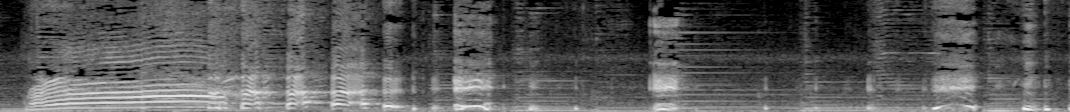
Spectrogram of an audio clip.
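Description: A cat lets out a long, loud, drawn-out meow, followed by a string of shorter, choppier meows and chirps with brief pauses between them, no talking.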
